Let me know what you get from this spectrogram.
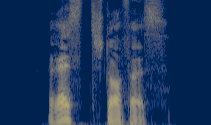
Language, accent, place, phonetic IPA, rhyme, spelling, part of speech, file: German, Germany, Berlin, [ˈʁɛstˌʃtɔfəs], -ɛstʃtɔfəs, Reststoffes, noun, De-Reststoffes.ogg
- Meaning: genitive singular of Reststoff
